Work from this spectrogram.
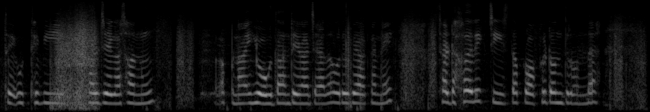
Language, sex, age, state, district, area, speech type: Dogri, female, 18-30, Jammu and Kashmir, Samba, urban, spontaneous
